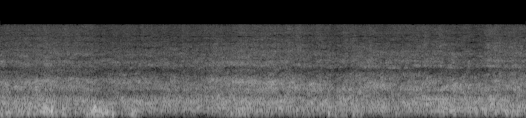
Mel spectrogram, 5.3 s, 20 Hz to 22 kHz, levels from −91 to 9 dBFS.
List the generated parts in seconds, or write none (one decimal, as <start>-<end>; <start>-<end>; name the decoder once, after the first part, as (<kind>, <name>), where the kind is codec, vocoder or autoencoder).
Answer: 0.0-5.3 (vocoder, Vocos)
